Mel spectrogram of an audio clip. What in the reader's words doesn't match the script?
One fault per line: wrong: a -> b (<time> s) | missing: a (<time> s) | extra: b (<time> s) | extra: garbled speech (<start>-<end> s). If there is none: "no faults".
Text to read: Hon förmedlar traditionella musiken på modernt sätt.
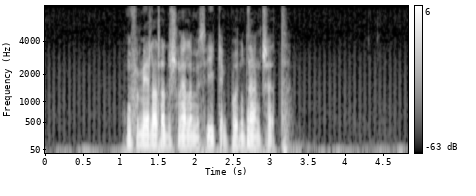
no faults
